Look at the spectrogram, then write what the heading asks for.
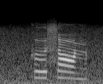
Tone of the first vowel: high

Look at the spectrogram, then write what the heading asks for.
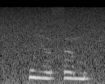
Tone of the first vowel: low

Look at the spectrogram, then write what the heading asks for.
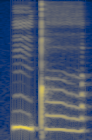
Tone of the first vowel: falling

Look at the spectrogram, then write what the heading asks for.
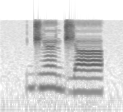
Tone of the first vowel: high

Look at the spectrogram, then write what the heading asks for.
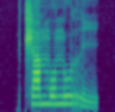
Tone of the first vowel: high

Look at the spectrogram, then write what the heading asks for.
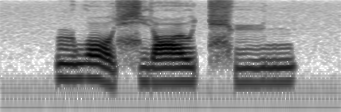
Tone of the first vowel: falling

